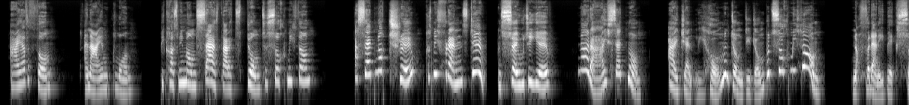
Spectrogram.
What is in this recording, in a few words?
Voiceover childrens Infomercials; Thumbs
